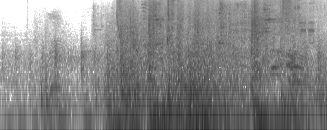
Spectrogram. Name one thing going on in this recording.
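A gun fires a burst of loud shots.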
